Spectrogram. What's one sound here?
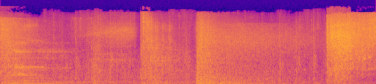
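Footsteps run over wooden planks and stone.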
